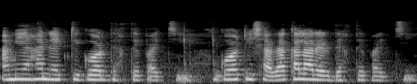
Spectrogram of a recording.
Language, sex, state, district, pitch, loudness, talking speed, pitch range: Bengali, female, Assam, Hailakandi, 220 Hz, -17 LUFS, 160 wpm, 200-235 Hz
